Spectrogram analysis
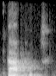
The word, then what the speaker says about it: caput: And then if C stands before A, O, U, before consonant, and at the end of the word, then we have to pronounce as K. For example, caput, cutis, lacrima, lac.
